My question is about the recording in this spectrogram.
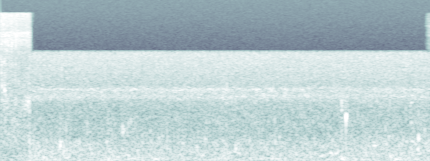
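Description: Shallow river water running steadily, with a few faint small water sounds as a trout is let go from a landing net.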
